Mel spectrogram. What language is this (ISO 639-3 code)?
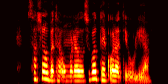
kat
